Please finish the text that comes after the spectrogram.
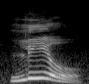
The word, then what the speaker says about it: Leo: Leo Aya no Koji it's written with the kanji for lion you'll be sure it's pronounced Leo hi wager you are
